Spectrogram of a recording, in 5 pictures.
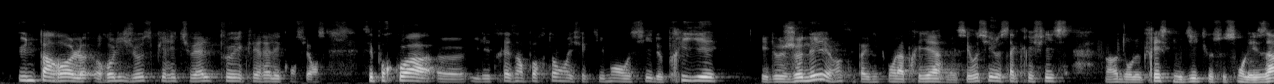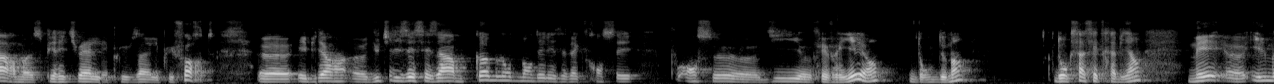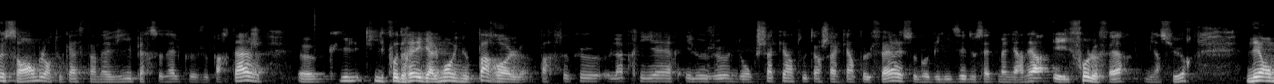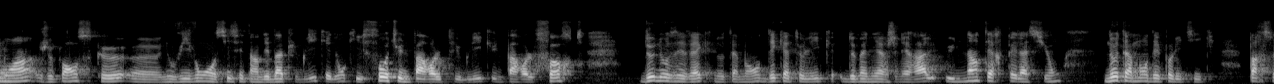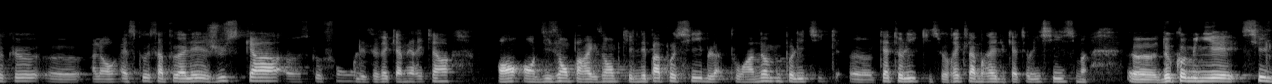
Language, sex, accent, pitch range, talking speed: French, male, French, 125-160 Hz, 190 wpm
